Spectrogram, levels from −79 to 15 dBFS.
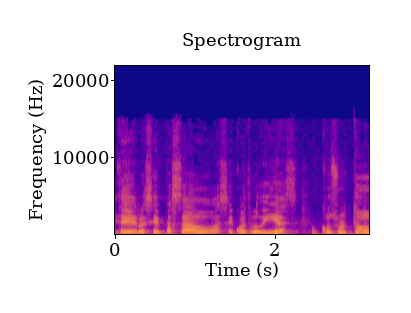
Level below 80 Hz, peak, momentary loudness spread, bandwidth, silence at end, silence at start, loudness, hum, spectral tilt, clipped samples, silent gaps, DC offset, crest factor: -60 dBFS; -4 dBFS; 8 LU; 15.5 kHz; 0 s; 0 s; -16 LUFS; none; -4 dB/octave; under 0.1%; none; under 0.1%; 12 dB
